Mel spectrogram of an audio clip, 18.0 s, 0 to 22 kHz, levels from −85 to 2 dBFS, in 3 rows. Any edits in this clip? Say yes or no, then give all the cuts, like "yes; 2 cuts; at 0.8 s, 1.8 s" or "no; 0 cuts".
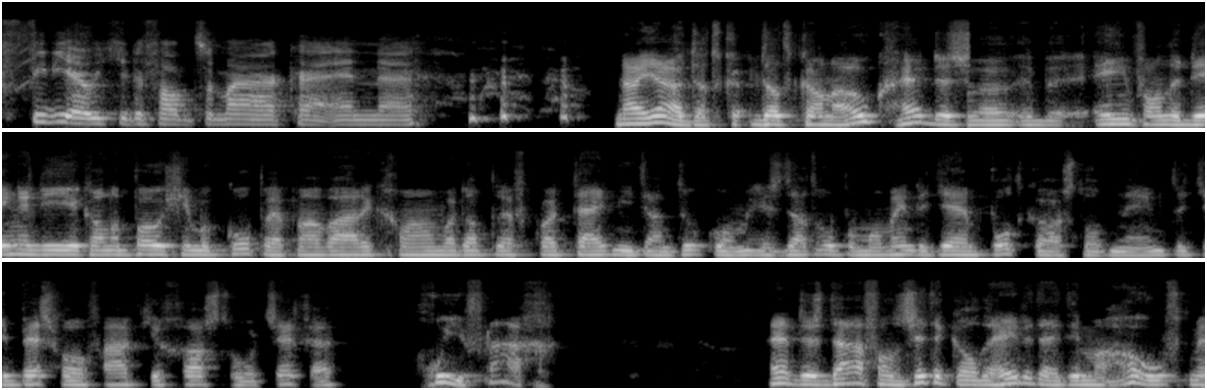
yes; 1 cut; at 4.8 s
